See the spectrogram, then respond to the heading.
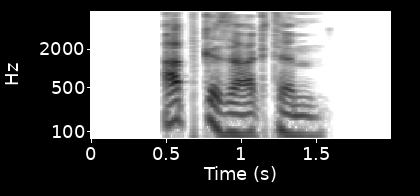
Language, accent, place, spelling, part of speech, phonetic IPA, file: German, Germany, Berlin, abgesagtem, adjective, [ˈapɡəˌzaːktəm], De-abgesagtem.ogg
- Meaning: strong dative masculine/neuter singular of abgesagt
